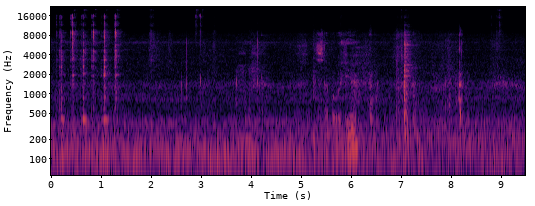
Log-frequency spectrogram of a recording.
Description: Picked this fan up from the 2023 Fanimation group trip, a big childhood fan design of mine, a little rusted around the edges and the pull chain has turned into a pinkish ￼rust color, other then that the fan runs smoothly.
